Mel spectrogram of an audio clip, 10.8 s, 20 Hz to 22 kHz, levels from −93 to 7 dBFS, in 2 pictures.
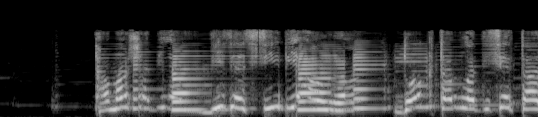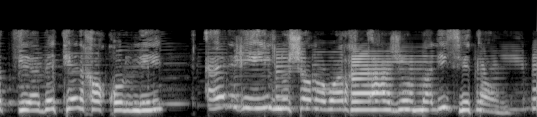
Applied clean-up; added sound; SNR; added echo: neural mask model DeepFilterNet 3.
